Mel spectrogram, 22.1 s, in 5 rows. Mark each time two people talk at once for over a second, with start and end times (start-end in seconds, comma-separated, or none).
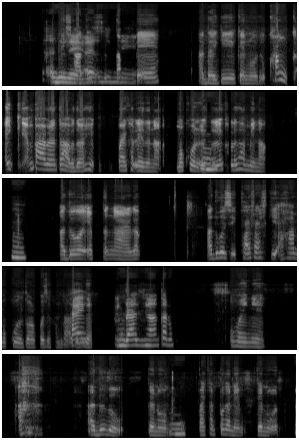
0.9-2.1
